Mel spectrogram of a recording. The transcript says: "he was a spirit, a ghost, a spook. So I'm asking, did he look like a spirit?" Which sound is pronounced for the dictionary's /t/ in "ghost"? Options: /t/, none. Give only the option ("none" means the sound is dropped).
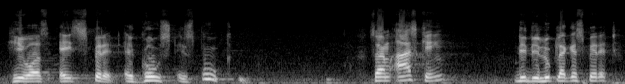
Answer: /t/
